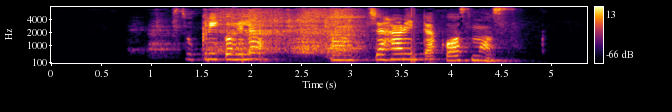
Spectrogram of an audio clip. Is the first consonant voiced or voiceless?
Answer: voiceless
